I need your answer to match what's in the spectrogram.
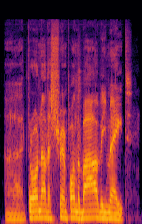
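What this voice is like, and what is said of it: Pretty good put-on Australian accent. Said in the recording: “your Australian? ... That's pretty good. I thought that did sound different than your British accent.”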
